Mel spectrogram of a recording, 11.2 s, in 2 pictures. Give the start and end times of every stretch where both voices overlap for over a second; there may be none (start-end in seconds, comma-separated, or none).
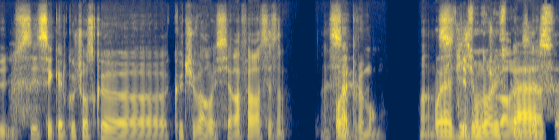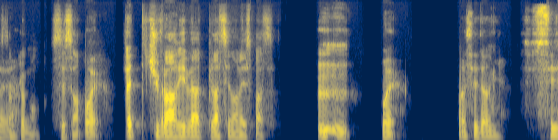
4.3-5.7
